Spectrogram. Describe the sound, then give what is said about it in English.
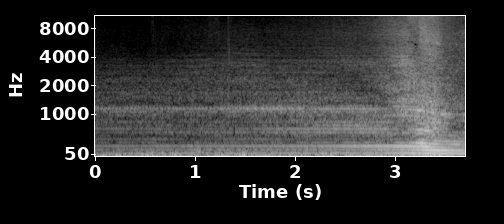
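Motorbikes pass by on a street in Italy. Their engines drone with a low, steady hum, and the sound swells into a louder rushing roar near the end as one goes by. “Motorbikes.”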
